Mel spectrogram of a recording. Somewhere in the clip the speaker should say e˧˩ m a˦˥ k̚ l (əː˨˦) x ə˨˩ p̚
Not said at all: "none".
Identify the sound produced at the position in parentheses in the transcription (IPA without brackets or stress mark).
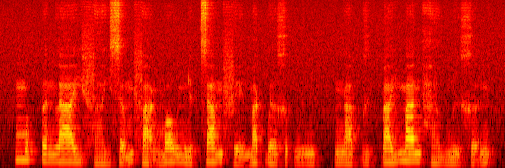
əː˨˦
